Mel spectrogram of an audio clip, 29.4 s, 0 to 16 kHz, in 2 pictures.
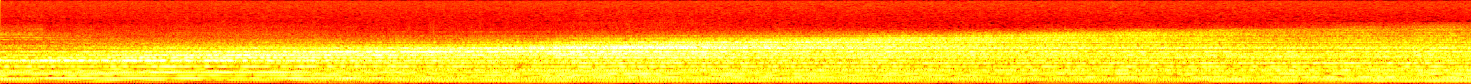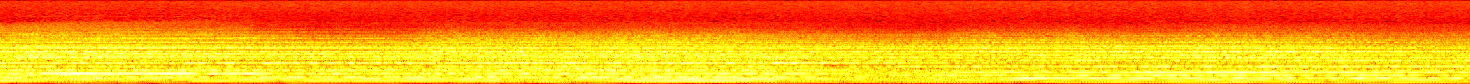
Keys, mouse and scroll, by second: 0.8 middle click, 1.4-2.5 scroll down 6, 2.5 shift+middle click, 3.4-3.8 scroll down 2, 4.1 shift+middle click, 4.2 middle click, 5.5-6.2 scroll up 2, 6.2-6.5 scroll down 1, 11.6 middle click, 12.8 shift+middle click, 13.8-14.6 scroll down 2, 15.1 click, 16.4 click, 18.5 right click, 19.8 click, 20.0 click.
